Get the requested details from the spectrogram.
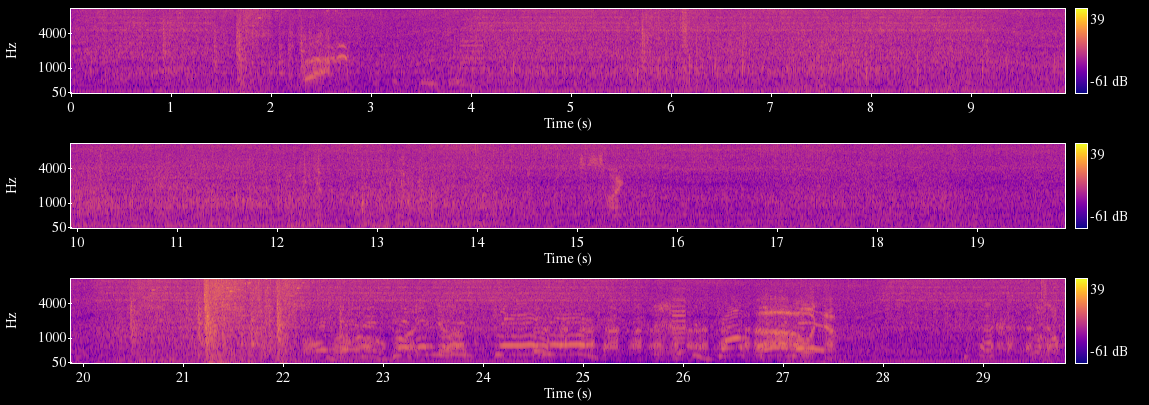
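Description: A car engine drones steadily as the car drives.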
